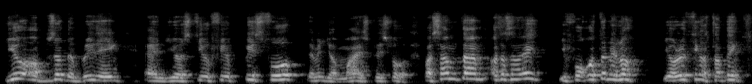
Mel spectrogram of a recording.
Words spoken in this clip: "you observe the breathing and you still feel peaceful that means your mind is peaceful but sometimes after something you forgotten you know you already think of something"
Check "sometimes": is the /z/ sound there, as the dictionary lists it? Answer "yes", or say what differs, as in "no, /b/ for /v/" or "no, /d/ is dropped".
no, /s/ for /z/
